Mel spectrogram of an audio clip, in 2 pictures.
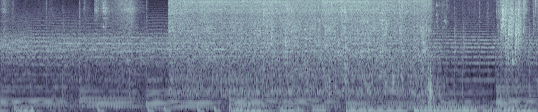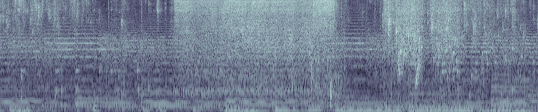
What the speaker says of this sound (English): Now I'm going to rinse about a cup of rice until the water runs clear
